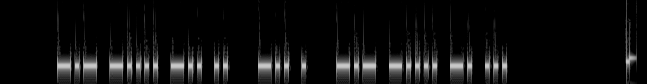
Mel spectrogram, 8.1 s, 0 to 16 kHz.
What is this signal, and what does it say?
Morse code, heard as a keyed tone, about 22 wpm, 700 Hz. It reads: K6DI DE K6NS
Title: USA Callsign DE Callsign - 4 Characters - 22wpm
